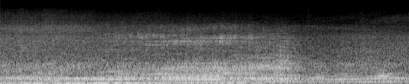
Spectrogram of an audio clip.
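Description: A performance car's engine revving hard as it accelerates, its pitch climbing and dropping several times with the gear changes. The sound gets quieter about three seconds in.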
